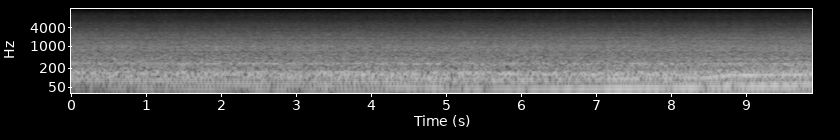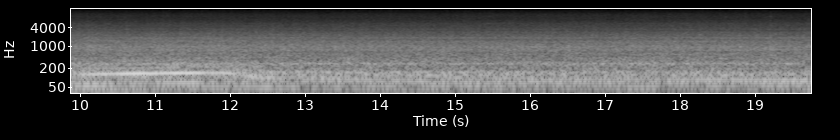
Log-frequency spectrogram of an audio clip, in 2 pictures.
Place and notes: Rte des Bauges, Entrelacs, France - Résonances
Le pont du Montcel au dessus du Sierroz, je place le ZoomH4npro dans un tuyau d'écoulement à sec, qui joue le rôle d'un filtre résonateur passe bande, colorant les bruits de l'eau et du passage des véhiculs.
Auvergne-Rhône-Alpes, France métropolitaine, France, 2 August 2022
